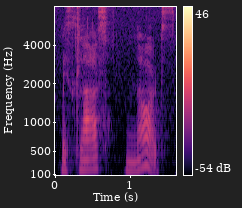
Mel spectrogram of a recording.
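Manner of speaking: usual speaking voice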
